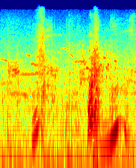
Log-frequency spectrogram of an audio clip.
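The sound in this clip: A dog named Timmy gives two short whining barks, the second longer and sliding up and then down in pitch, over a low rumbling background.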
